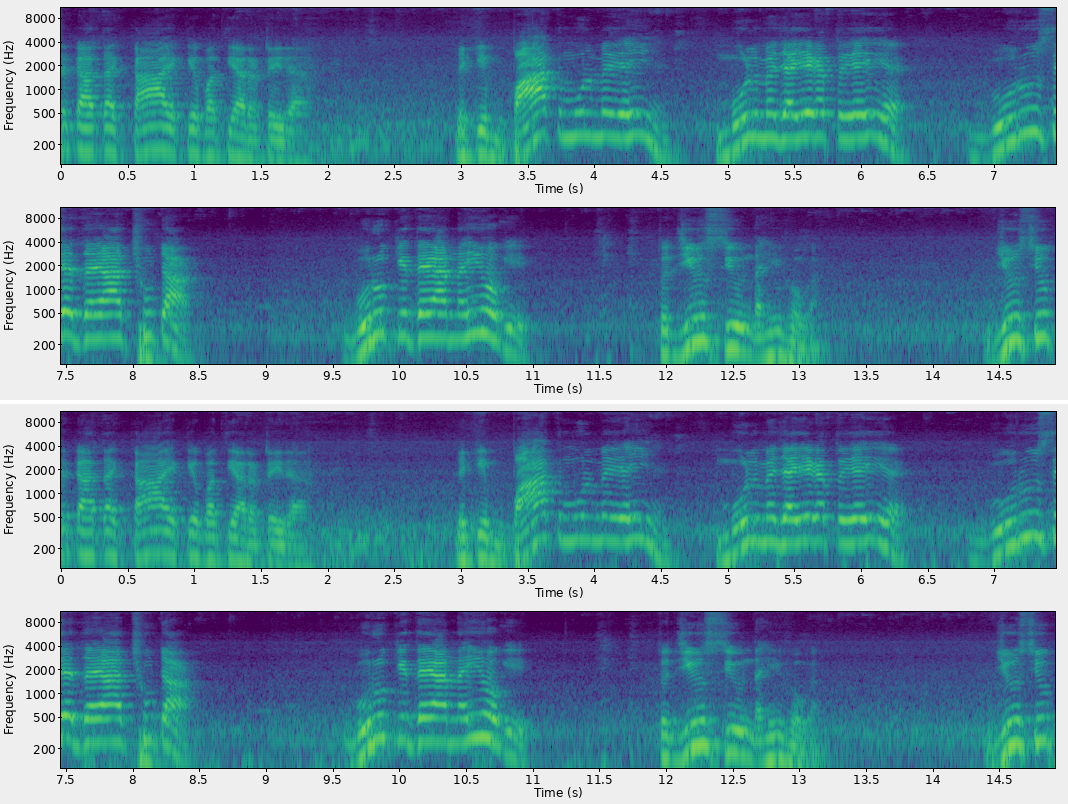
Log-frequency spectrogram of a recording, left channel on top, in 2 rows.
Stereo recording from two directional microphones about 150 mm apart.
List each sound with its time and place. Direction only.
0.1 s speech: 50° right (ahead or behind)
2.9 s speech: 50° right (ahead or behind)
9.6 s speech: 50° right (ahead or behind)
11.9 s speech: 50° right (ahead or behind)
14.4 s speech: 50° right (ahead or behind)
